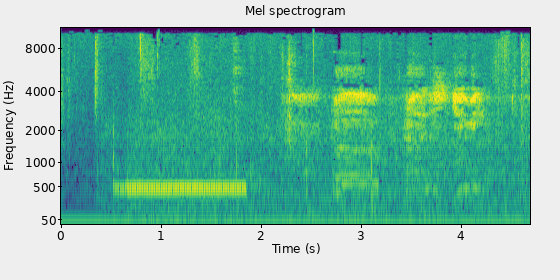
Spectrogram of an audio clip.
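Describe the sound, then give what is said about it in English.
A telephone at a truck stop: a steady, pure dial tone is followed by several short tones of dialing, each a brief electronic beep at moderate loudness, separated by short gaps. “At the truck stop, Louise is on the phone.”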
